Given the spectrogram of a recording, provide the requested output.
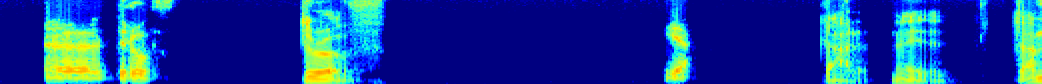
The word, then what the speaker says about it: Dhruv: say, "Hey, by the way, how do I pronounce your name?" Dhruv.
